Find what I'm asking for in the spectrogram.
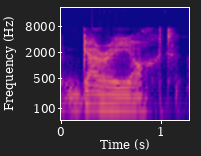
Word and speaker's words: Gary Ocht: Okay, well, so what is, first of all, what is Gary Ocht? And have I pronounced that correctly? – Absolutely correctly, yes.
